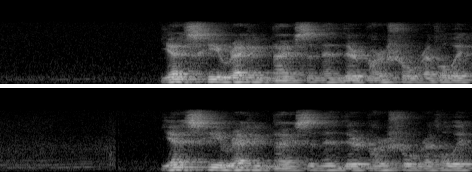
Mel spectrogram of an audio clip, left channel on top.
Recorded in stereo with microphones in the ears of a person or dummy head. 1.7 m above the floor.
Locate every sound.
1.6 s a man speaking: 40° left (ahead or behind), 0.5 m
